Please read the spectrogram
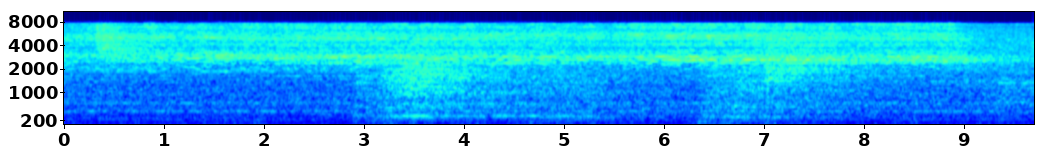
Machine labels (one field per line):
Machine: fan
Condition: normal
